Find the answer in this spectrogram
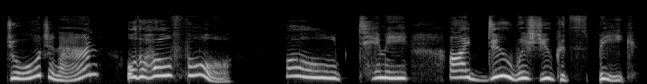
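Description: A woman reading an audiobook voices a frightened, gentle young girl who talks in an anxious, pleading way. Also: high-pitched, big pitch swings, takes it slowly, dry recording, voice pushed up, exaggerated voice.

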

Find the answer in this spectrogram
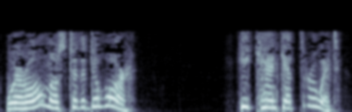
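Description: A man voicing a small, cheeky, eager male kender in a fantasy audiobook, with a breathless, excitable delivery. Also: fairly quick, slightly rough, no echo, lo-fi sound. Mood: urgent. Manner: high-pitched, breathless, eager. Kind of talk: dramatized audiobook fantasy narration.

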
